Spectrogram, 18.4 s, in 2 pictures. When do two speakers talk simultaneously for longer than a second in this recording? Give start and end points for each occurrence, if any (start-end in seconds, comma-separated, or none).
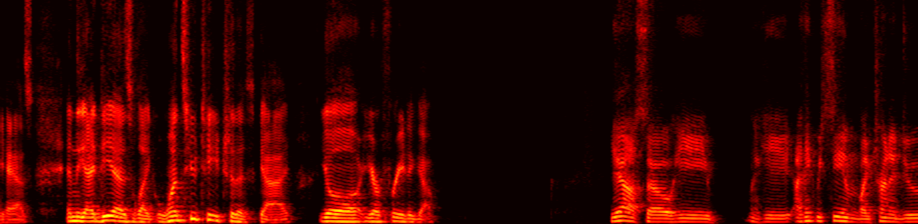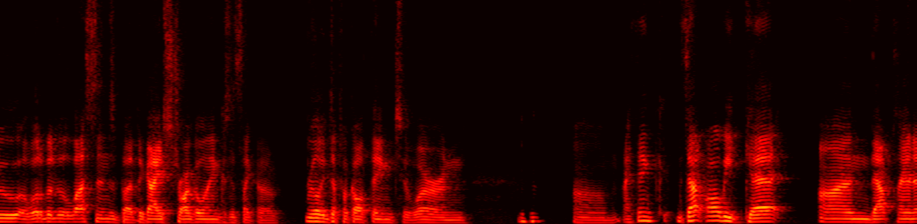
none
